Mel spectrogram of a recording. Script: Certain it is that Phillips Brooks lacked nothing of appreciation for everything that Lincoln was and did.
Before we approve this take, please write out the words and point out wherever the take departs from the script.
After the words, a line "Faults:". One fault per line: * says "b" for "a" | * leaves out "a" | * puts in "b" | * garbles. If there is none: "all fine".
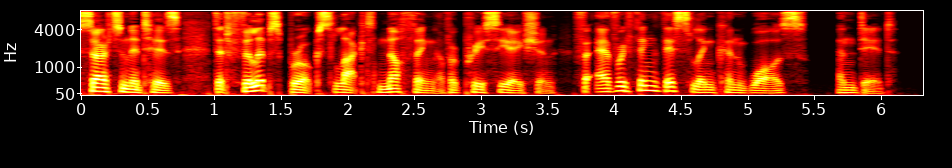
Certain it is that Phillips Brooks lacked nothing of appreciation for everything this Lincoln was and did.
Faults:
* says "this" for "that"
